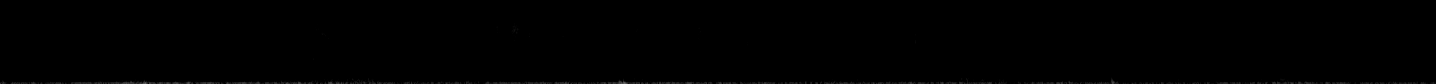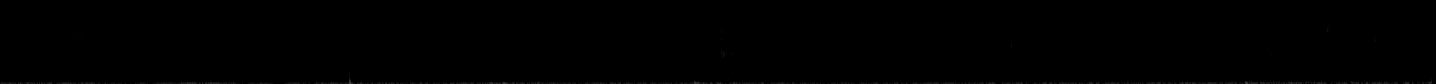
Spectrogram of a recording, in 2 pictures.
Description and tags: Me touching my own skin, with dry autumn hands. Sounds more like a person caressing his/her own beard.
